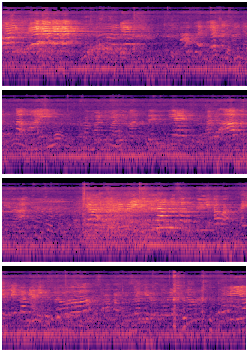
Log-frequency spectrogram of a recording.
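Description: A woman sings through loudspeakers in a large echoing hall.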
